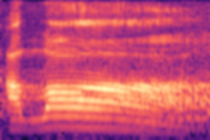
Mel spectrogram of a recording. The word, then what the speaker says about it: আল্লাহ: আল্লাহ পাকের উচ্চারণটা হচ্ছে আল্লাহ পাকের নামের উচ্চারণ হচ্ছে আল্লাহ মুখটা একটু গোল হয়ে যাবে বলেন আল্লাহ আল্লাহ সুবহানাল্লাহ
